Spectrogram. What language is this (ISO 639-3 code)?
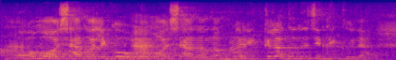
mal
